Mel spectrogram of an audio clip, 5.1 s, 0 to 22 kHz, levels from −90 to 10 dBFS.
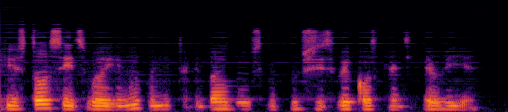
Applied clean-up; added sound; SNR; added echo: neural mask model DeepFilterNet 3.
